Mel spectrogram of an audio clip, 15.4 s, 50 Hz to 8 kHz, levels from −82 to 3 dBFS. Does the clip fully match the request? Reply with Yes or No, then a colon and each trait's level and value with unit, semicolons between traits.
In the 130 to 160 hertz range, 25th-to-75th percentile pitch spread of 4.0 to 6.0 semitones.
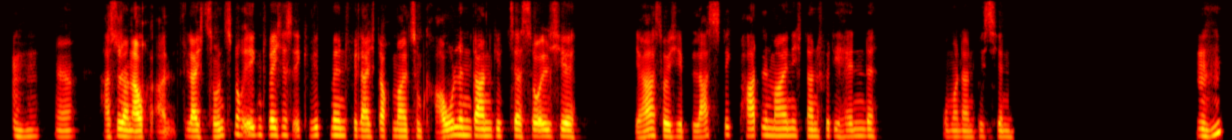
No: medium, 140 Hz; narrow, 2.4 semitones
